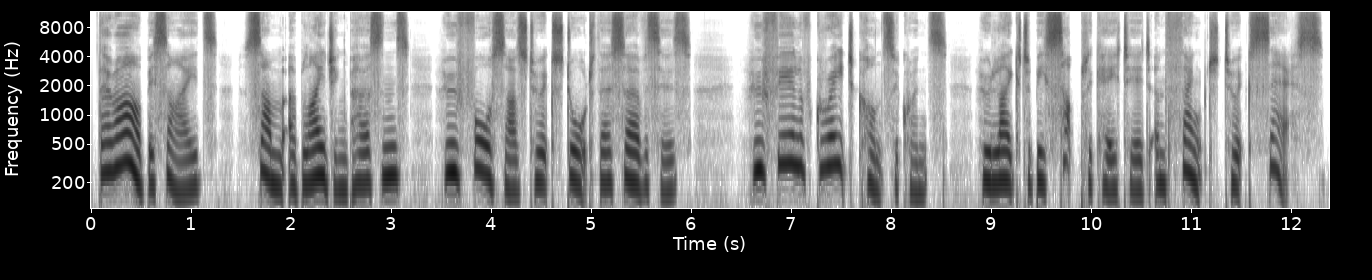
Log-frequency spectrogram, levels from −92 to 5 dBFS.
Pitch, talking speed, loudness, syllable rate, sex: 215 Hz, 130 wpm, -19 LUFS, 4.4 syllables/s, female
